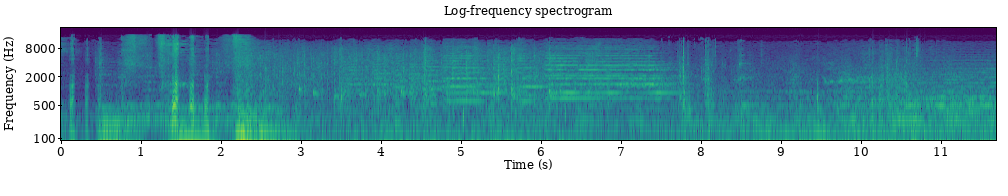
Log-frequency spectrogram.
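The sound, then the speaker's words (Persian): Horses drawing a royal carriage whinny and neigh over steady clip-clopping hooves. A few heavy thumps come early, then drawn-out whinnies ring over the ongoing trot. “ملکه آگاتا از کالسک سواری سلطنتیشون لذت بردن؟”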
